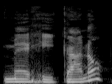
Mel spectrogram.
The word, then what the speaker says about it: Mexicano: While X is usually pronounced as X inflexible, it is pronounced as a throaty H in the words Mexico, Mexicano, and Oaxaca, which is a state in Mexico. So, can you try saying Mexicano?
